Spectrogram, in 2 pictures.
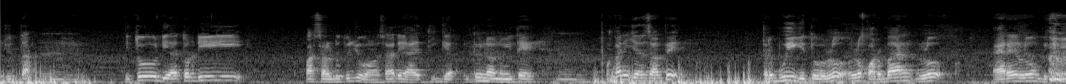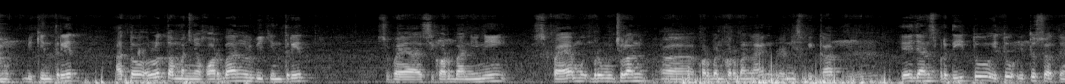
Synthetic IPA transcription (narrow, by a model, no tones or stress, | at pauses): ud͡ʒut̪a | it̪udiat̪ʊrdi | pasalduət̪ud͡ʒukaŋasaːdaajat̪ːiɡait̪uːndanoit̪e | makanid͡ʒaansampɛ | t̪ərbuiɡit̪ulʊlʊkorbanlʊ | aɾɛlʊbikɪnbikɪnt̪ɾɪt̪̚at̪awlʊt̪əmənɲakorbanlobikɪnt̪ɾɪt̪̚ | supajasikorbanini | su̥pajambərmuɲt͡ʃulanəkorbankorbanlaɪnuɾanisə̥pikat̪̚jad͡ʒaŋansə̥pərt̪iːt̪uit̪uʔit̪usuat̪u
